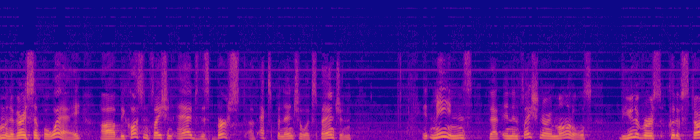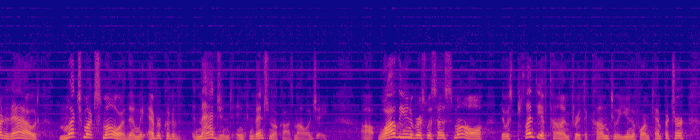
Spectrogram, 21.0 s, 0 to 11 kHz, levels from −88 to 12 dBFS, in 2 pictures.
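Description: The clip is audio, and nothing is technically wrong with it.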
